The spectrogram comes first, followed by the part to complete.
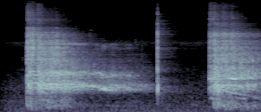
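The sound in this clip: Air-compressor-powered toy guns fire at aliens in a Halloween shooting game for trick-or-treaters: two loud hissing bursts of air with sudden starts that slowly fade, separated by a single short, sharp click.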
